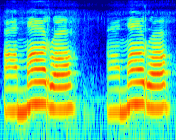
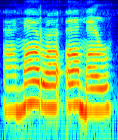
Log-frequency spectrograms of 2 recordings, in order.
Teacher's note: آمارا، آمارا، را یہاں پہ نا اس کو ہیوی کرنا ہے، یہ ہیوی ہے یہ فرسٹ میں، تو اس کو یہاں پہ اوپر ہم ایچ لکھ لیتے ہیں کہ یہ پتہ چل جائے کہ یہ ہیوی ہے، کیونکہ میں نے بتایا تھا کہ را جب زبر کے ساتھ آتی ہے اور پیش کے ساتھ آتی ہے تو موٹی پڑھی جاتی ہے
